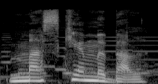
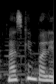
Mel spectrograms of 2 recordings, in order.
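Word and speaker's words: maskenbal: I ni u tom naslovu, niti u naslovu satirične pesme Vojislava Ilića Maskembal na rudniku, a ni u rečniku srpskog jezika, imenica Maskembal nema M, nego N. Kada se suglasnik N nađe ispred usnenih suglasnika, zaista se prema jednačenju po mestu izgovora menja u M. Ali to ne važi za složenice. Maskembal je složenica, pa N na kraju prvog dela složenice ne prelazi u M da bi se sačuvali korenski glasovi oba dela reči.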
